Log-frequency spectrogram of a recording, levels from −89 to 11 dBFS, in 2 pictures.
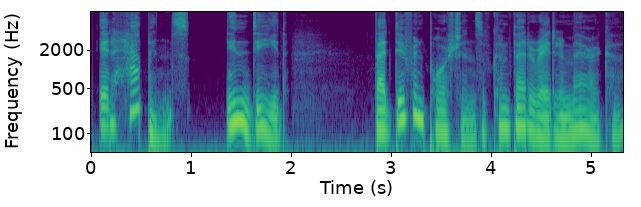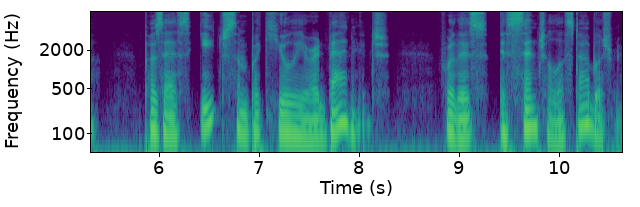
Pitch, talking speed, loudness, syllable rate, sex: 110 Hz, 100 wpm, -22 LUFS, 5.0 syllables/s, male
